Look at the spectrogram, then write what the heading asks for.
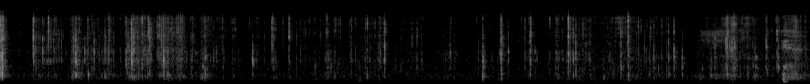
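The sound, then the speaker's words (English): Continuous crinkling of sealed paper packaging being handled while trying to get an item out of it, with dense irregular crackles and rustles throughout, occasionally sharper snaps, and no one speaking. “Oh, for pity's sake, how on earth did you get this thing out? I'm going to have to rip it in a moment.”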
